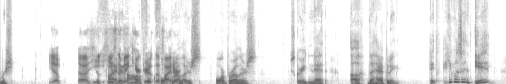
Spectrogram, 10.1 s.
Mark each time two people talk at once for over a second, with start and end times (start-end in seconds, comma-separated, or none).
1.9-3.6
